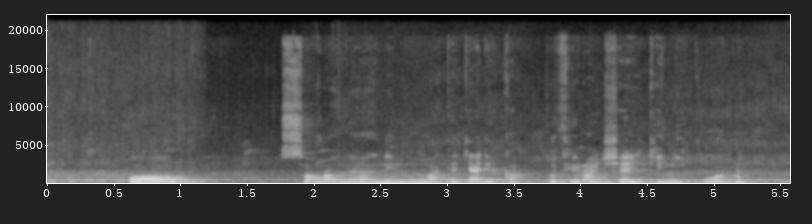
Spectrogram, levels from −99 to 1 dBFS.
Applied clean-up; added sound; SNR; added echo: none; Buzz; 12 dB; none.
